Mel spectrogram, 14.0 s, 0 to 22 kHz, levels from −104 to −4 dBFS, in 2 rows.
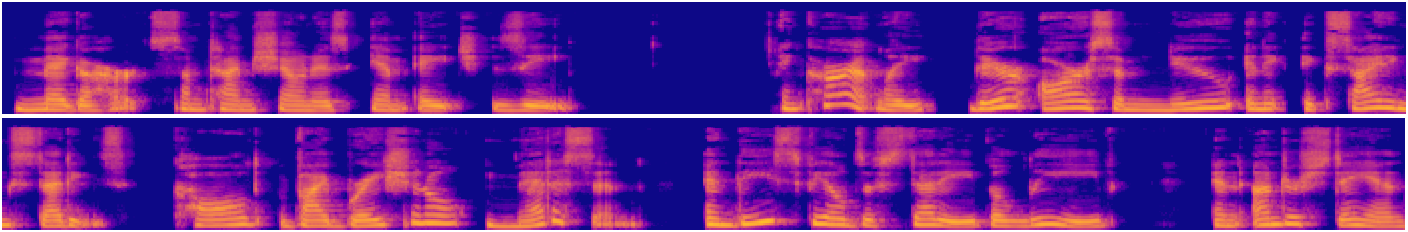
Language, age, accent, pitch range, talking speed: English, 50-69, American, 180-235 Hz, 105 wpm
